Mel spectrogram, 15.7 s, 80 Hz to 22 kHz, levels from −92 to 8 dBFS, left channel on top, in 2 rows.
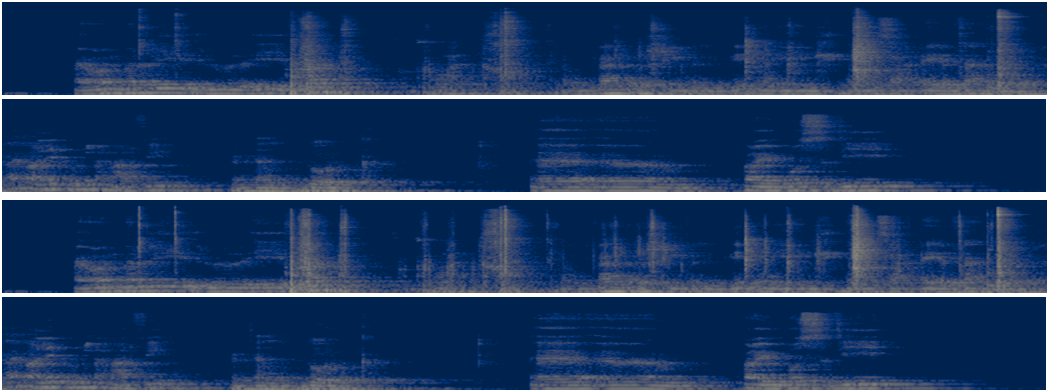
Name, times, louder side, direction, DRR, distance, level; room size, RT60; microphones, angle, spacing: voice 1, 0.5-2.6 7.8-9.2 11.8-13.0 13.4-14.4, equal, 85° right, -2 dB, 2.1 m, -49 dB
sound 1, 1.0-1.3 2.1-2.7 3.0-5.1 5.6-6.7 7.2-7.8, right 8 dB, 45° right, 0.4 m, -43 dB
voice 2, 3.2-8.1 9.5-10.4, equal, 25° right, -2 dB, 1.7 m, -50 dB
9.7 x 4.7 x 4.3 m, 1.3 s
head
